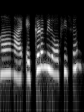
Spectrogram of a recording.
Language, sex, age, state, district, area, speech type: Telugu, female, 18-30, Telangana, Ranga Reddy, urban, conversation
